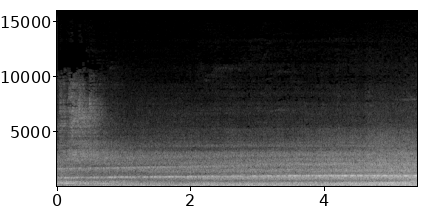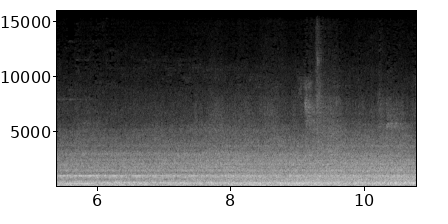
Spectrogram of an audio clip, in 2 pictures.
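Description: Electric train running, with a motor whine that rises slightly in pitch over a rumble that grows louder about halfway through.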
